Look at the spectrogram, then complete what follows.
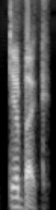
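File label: "dybbuk", American English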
